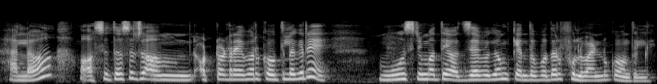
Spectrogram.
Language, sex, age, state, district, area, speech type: Odia, female, 60+, Odisha, Kandhamal, rural, spontaneous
